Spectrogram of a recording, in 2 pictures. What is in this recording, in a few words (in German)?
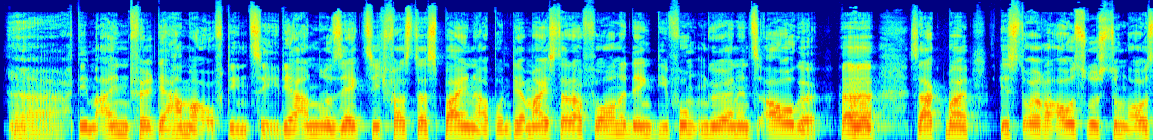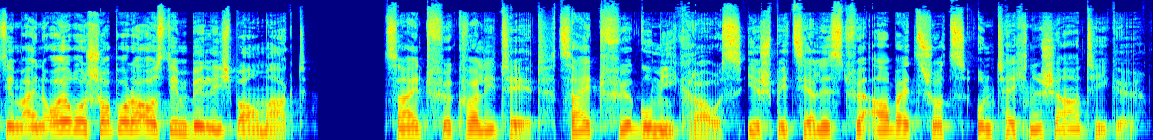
Werbung; GummiKraus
